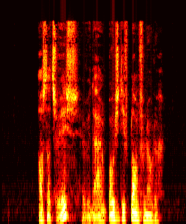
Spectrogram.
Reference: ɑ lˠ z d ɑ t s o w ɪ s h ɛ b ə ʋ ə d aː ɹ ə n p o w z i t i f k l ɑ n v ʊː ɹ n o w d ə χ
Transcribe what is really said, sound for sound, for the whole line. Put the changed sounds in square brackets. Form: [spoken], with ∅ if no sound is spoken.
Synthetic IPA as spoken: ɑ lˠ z d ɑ t s o w ɪ s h ɛ b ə ʋ ə d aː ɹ ə n p o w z i t i f [p] l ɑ n v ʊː ɹ n o w d ə χ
